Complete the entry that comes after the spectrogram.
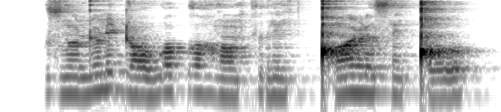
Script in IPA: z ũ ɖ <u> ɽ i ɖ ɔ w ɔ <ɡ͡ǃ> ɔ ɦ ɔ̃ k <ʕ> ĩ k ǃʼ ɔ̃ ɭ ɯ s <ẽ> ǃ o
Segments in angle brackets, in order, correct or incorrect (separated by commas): incorrect, incorrect, incorrect, correct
